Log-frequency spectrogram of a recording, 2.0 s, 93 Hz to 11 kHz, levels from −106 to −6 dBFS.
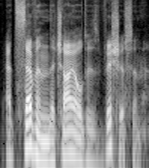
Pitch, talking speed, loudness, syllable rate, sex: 115 Hz, 270 wpm, -17 LUFS, 6.0 syllables/s, male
